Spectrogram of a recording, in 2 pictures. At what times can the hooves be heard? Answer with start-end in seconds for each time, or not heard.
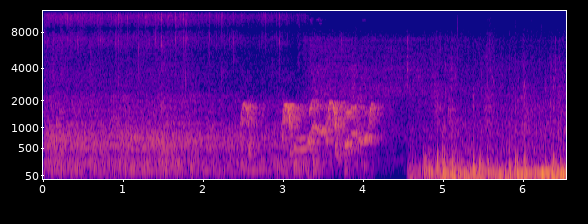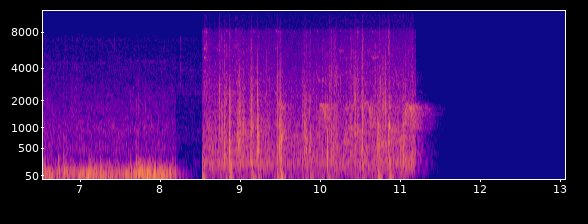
4.5-11.2.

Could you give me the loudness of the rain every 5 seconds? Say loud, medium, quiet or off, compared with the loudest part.
loud, quiet, off.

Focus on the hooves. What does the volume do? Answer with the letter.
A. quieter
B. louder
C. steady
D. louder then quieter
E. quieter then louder
B.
